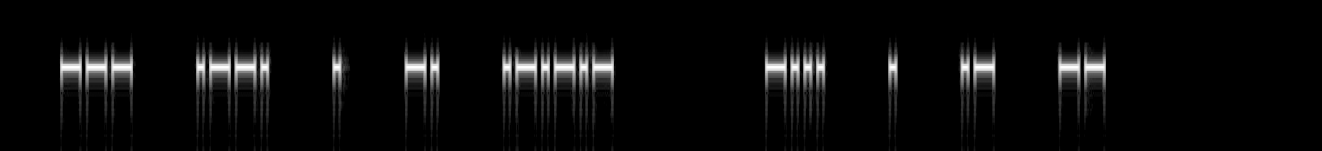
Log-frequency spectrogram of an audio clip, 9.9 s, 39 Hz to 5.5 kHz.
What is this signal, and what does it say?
Morse code, heard as a keyed tone, about 25 wpm, spaced as for 13 wpm, 600 Hz. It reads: OPEN. BEAM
